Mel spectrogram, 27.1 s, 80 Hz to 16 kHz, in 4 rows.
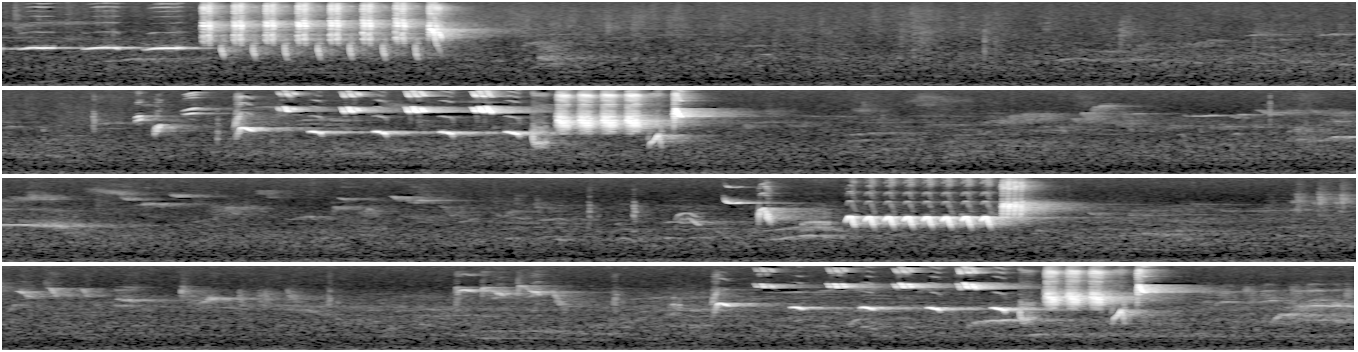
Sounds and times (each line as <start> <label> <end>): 0.0 Nightingale 4.5
0.0 children on a playground 27.0
0.0 distant traffic noise 27.0
5.2 Nightingale 10.6
20.0 Nightingale 27.0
